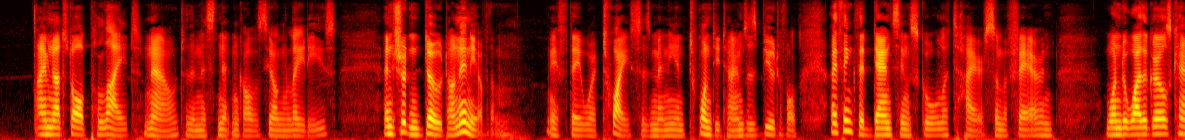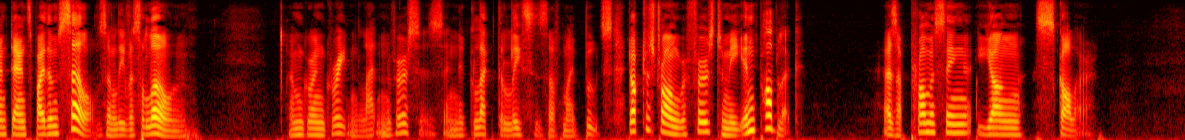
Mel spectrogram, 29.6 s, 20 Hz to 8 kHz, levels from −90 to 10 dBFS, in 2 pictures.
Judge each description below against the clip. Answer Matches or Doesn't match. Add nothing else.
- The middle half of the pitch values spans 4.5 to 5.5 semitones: Doesn't match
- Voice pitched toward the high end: Doesn't match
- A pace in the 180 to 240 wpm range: Doesn't match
